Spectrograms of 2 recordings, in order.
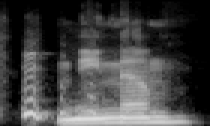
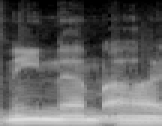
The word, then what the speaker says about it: Nien Nunb: Nien Nunb?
